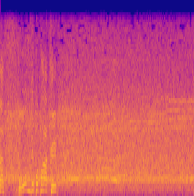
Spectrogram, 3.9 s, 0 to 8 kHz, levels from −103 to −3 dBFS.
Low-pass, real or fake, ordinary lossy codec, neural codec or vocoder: 7.2 kHz; real; none; none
